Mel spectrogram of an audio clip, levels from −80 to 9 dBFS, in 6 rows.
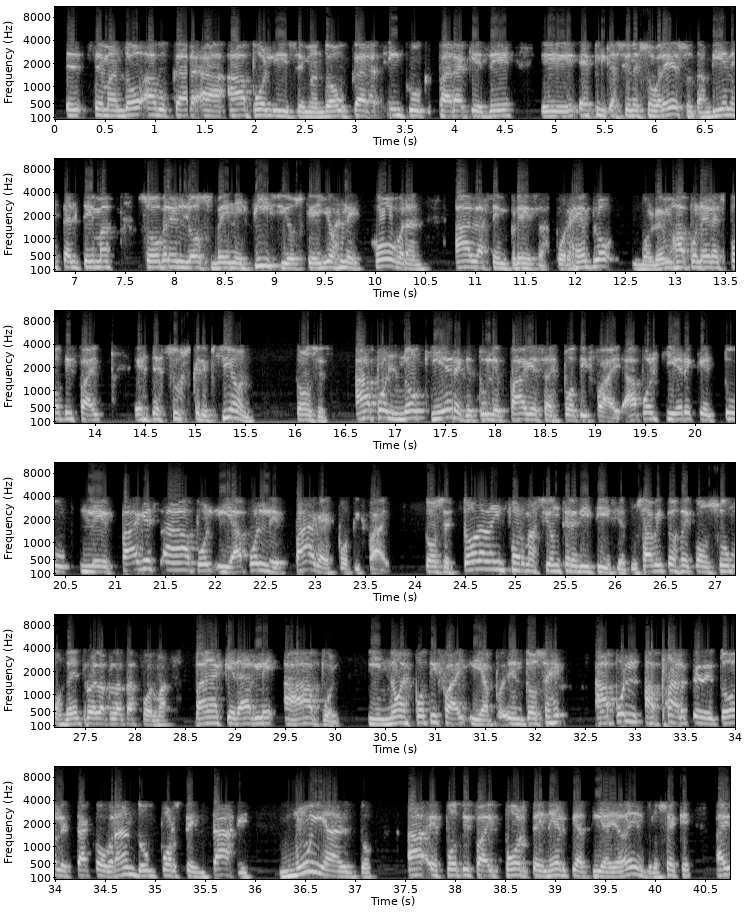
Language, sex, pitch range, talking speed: Spanish, male, 145-180 Hz, 170 wpm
